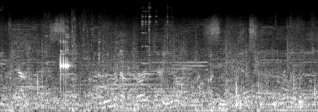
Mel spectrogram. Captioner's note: crowd chattering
